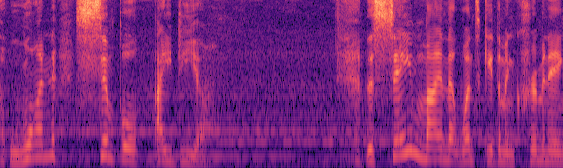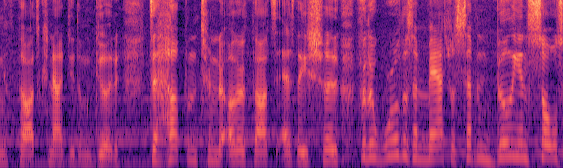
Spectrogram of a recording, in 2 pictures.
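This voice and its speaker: With music in the background, a man speaks at a fairly quick pace. His voice is high pitched, with lively intonation. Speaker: slam poet. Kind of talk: slam poetry performance. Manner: earnest, emotional.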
